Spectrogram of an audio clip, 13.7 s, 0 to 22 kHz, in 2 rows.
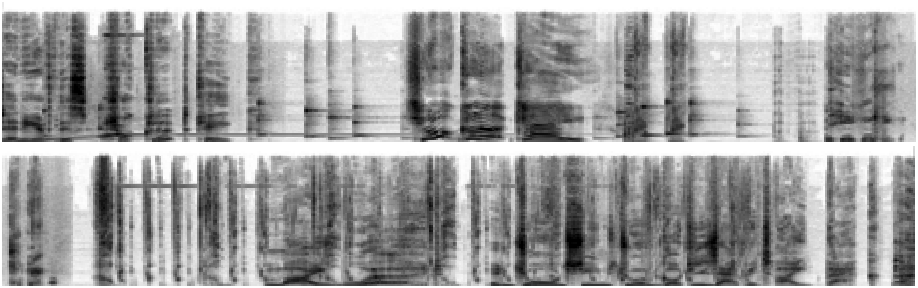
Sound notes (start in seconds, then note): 4.7 oinks; 6.2 giggles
